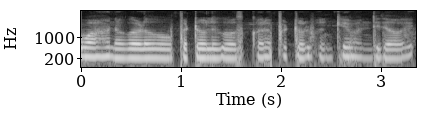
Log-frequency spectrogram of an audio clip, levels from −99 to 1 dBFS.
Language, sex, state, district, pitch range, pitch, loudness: Kannada, female, Karnataka, Raichur, 210-230 Hz, 210 Hz, -22 LUFS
